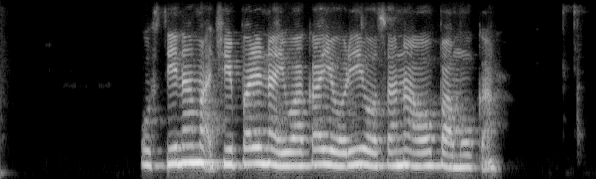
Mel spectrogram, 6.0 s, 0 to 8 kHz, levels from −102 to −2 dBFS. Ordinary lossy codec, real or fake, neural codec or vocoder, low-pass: Opus, 24 kbps; real; none; 7.2 kHz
